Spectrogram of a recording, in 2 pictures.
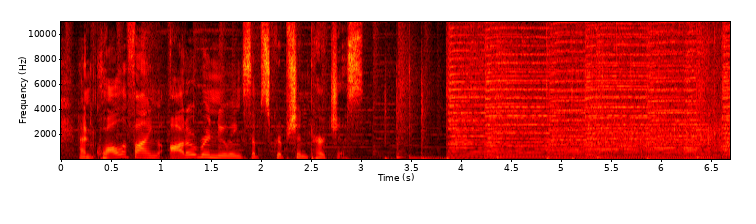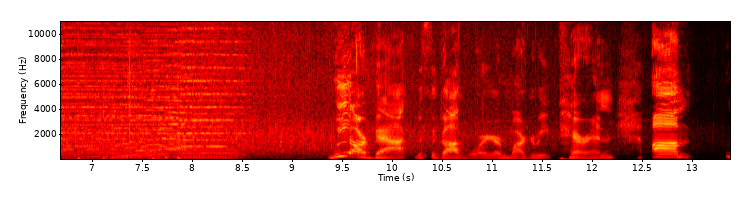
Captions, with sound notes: and qualifying auto-renewing subscription purchase. (upbeat music) (audience applauding) We are back with the God Warrior, Marguerite Perrin.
